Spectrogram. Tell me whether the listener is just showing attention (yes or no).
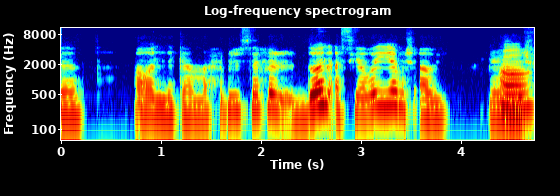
yes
